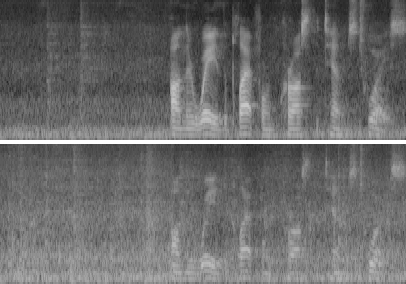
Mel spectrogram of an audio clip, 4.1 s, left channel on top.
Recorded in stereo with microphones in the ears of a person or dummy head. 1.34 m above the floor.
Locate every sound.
1.7 s a man speaking: 55° left (ahead or behind), 1.2 m; by 4.1 s 10° left (ahead or behind), 1.5 m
